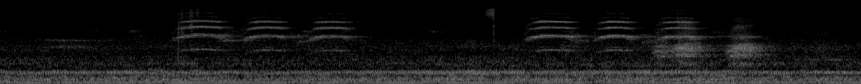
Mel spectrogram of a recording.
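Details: A breeding pair of budgerigars (Australian parakeets) giving bright, harmonic chirps in two bursts of three to four notes, then softer raspy notes, over a steady electrical hum.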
